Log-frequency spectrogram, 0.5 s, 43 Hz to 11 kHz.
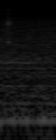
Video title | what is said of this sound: TFL Ford Bronco Scale Crawler Build from Banggood com, part 2, Axles and Trans | it looks like injection molded plastic sounds like plastic feels like plastic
